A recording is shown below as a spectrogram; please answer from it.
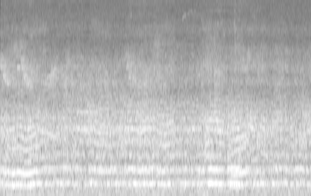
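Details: Honeybees at a colony being split by a beekeeper: a steady, low droning buzz with a strong hum and a higher overtone, holding level throughout with slight wavering.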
